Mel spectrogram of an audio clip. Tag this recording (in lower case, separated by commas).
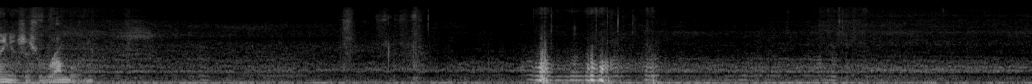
etc. buzzing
